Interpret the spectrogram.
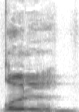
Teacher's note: زبان کی جڑ اوپر تالو نرم حصے میں سے ملا کر ادا کریں گے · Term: بڑا قاف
